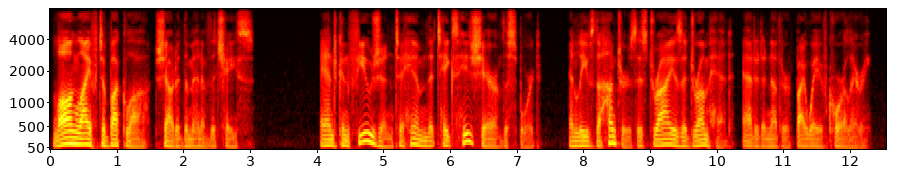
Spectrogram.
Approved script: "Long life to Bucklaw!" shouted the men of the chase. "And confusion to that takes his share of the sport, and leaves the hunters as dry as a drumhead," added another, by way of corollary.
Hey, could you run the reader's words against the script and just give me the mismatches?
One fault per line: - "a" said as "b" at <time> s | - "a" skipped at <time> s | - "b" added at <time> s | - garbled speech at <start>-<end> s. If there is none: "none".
- "him" added at 5.3 s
